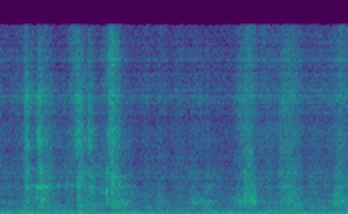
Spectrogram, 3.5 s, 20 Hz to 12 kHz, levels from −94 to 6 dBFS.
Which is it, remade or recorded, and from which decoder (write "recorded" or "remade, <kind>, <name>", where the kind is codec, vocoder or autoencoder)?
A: remade, codec, SNAC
